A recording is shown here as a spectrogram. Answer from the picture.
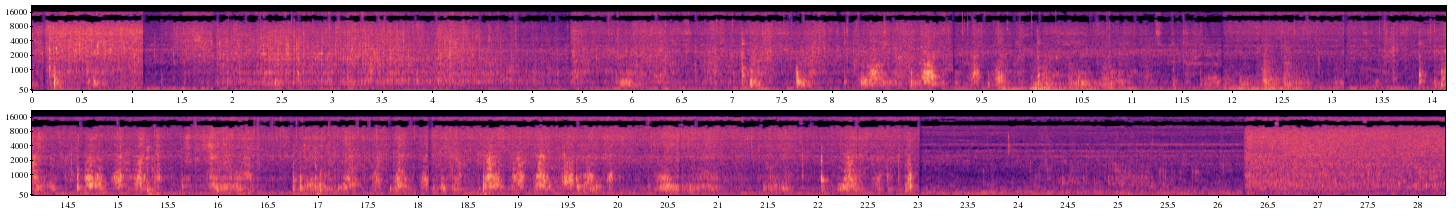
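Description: Oil sizzling in a cooking pot as sliced shallots, bay leaves and whole spices fry, then rice being stirred through the hot pot with a utensil scraping the sides. Near the end, after a quieter spell, a louder steady hiss sets in as water over the rice comes to a boil.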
